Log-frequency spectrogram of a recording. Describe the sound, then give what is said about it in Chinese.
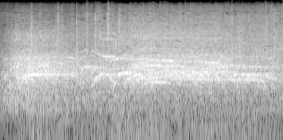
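An audience applauds steadily for several seconds, a dense, even wash of clapping with scattered cheers and voices mixed in, holding loud throughout and easing only slightly at the end. “行了，别鼓掌了，别鼓掌了。”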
